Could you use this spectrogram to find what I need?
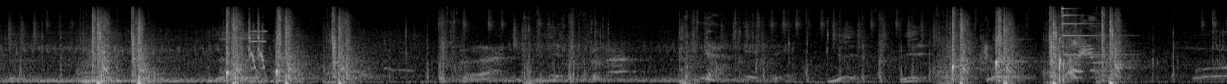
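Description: A gun fires in rapid sharp bursts.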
